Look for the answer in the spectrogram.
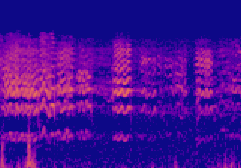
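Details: Noisy yellow-crested cockatoos in a flock give loud squawks: three or four separate raspy, shrill bursts, with short quieter gaps between them.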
